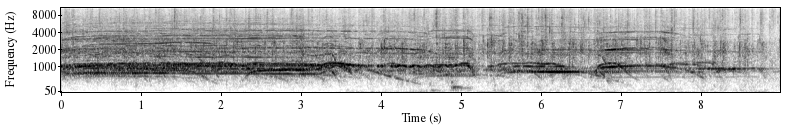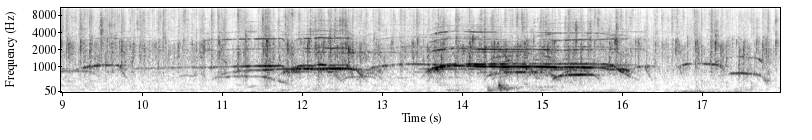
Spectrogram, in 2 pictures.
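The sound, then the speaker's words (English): Audience applause and cheering greet a speaker taking the stage at a Philadelphia event. Dense clapping runs the whole time with whoops and shrill cries over it, dipping slightly midway before swelling again. “Please welcome to the stage, with the kind of woohoos that would match that resume, the incredible Feminista Jones!”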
